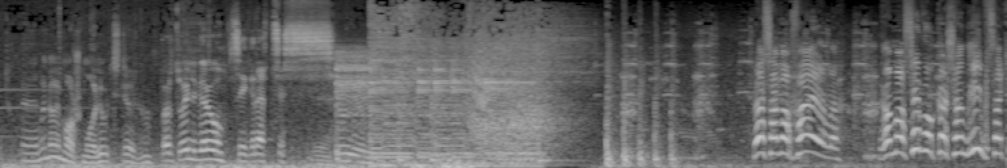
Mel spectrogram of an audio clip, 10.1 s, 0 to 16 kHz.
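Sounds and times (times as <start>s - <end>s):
music: 3.4s - 5.7s
knocking on a door: 6.0s - 6.9s.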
